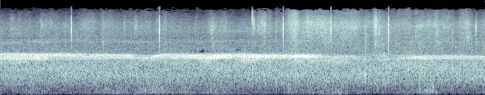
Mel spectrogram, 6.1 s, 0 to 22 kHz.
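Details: Gray treefrogs give mating calls on the night of May 11, 2013, in a drainage swale: a steady, high musical trill, their calls overlapping into one continuous chorus.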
